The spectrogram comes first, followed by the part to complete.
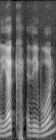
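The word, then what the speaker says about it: يَكْذِبُونَ: Kemudian pada lafal yakdzibun, sifat kaf harus terdengar dengan jelas.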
